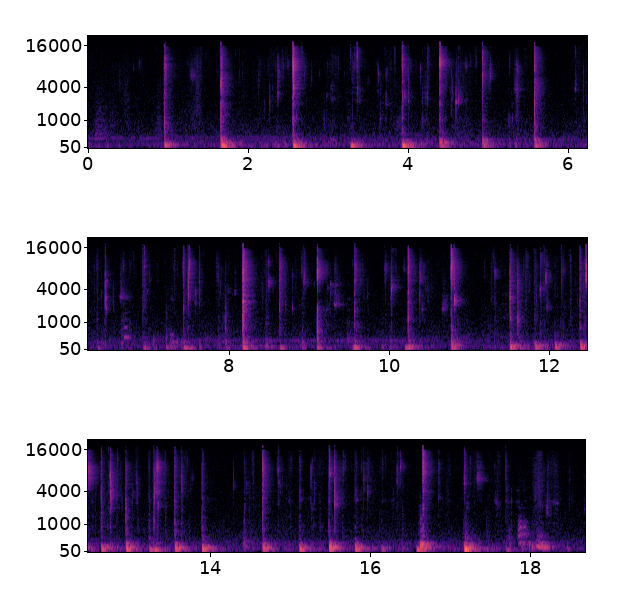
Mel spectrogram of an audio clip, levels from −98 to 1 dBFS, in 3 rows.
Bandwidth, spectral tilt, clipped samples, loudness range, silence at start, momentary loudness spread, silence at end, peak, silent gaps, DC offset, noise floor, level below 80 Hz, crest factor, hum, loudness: 17.5 kHz; -3.5 dB/octave; under 0.1%; 4 LU; 0.1 s; 22 LU; 0.2 s; -14 dBFS; none; under 0.1%; -72 dBFS; -58 dBFS; 36 dB; none; -48 LUFS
